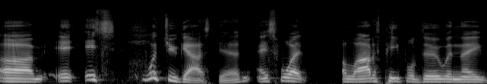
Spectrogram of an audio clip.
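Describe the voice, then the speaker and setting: A man's medium-pitched voice with a Southern US accent, dry and close with no echo, against a quiet background. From South Carolina. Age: 60s. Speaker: sports event executive. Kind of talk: casual interview.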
